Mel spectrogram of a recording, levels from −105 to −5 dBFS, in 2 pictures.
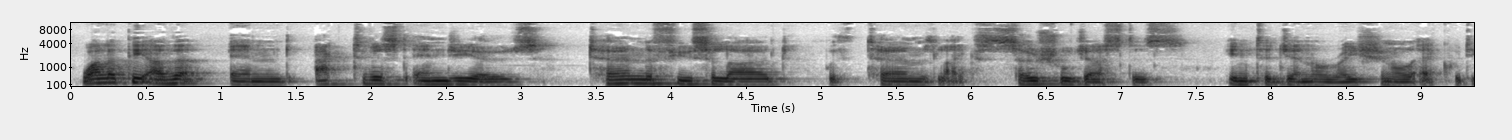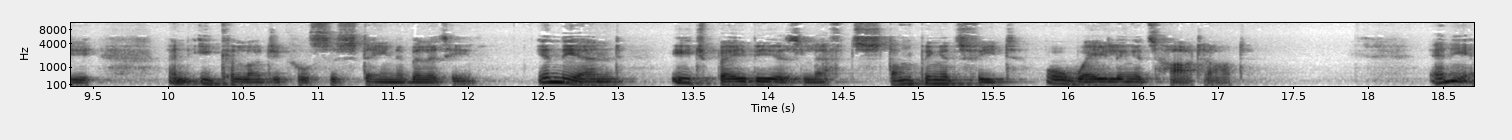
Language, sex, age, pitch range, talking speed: English, male, 60-79, 105-140 Hz, 115 wpm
